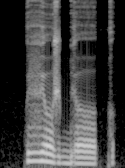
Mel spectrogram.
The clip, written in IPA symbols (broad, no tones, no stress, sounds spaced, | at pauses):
vʲ o ʒ bʲ ɤ k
